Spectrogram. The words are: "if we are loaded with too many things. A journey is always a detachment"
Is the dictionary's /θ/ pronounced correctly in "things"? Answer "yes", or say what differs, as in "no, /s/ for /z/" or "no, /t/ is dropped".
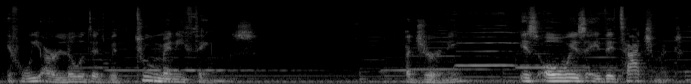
yes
